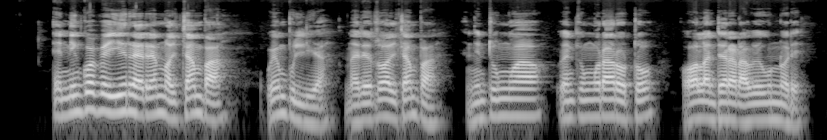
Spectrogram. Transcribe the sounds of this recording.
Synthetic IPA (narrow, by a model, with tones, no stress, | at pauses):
ɛ˨ni˦ŋkɔ˦pɛ˦ji˦ɾa˨ɾɛ˦nɔ˨lt͡ʃa˦mba˨ | wʔɛ˦mbu˨li˨a˨nʔa̰˨ɾɛ˨tɔ˦a˨lt͡ʃa˦mba˨ | e˨ni˦ntu˦ŋwa˦wɛ̰˦ŋki˦ŋu˦ɾa˦ɾɔ˨tɔ˦ | ɔ̰˨ɔ˦la˨ntɛ˦ɾa˨ɾa˨wɛ˦u˦nɔ˨ɾɛ˨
